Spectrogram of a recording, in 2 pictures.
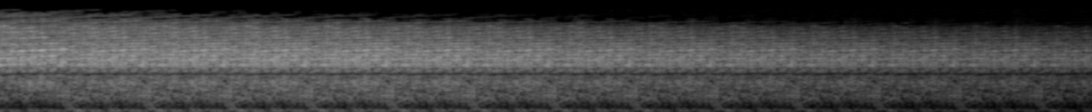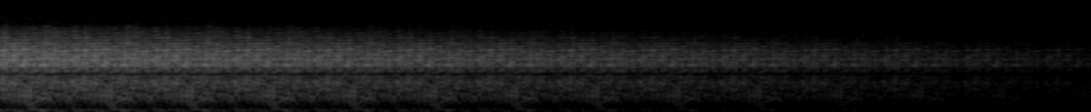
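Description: Dark psytrance music fading out: a dense electronic texture over a fast, steady pulsing beat, getting steadily quieter until it dies away at the very end.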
